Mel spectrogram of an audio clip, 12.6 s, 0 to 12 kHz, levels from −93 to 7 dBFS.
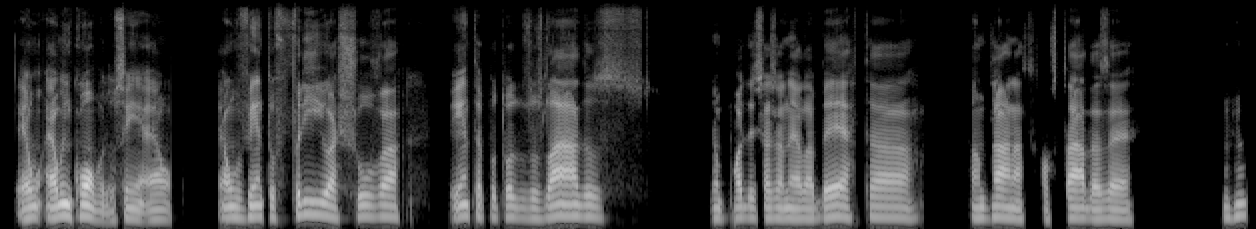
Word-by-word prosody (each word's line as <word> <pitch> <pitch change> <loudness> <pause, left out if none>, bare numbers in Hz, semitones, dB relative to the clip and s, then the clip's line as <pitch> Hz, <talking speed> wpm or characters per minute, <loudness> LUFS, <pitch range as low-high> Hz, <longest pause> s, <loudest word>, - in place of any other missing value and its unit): É - - +1
um 115 +1 +2
é 110 - +4
um 130 - +7
incômodo, 120 -10 +5
sim, 110 -3 -2
é 95 +1 -1
um 95 - -3 0.5
é - - -3
um 115 0 +1
vento 120 +2 0
frio 140 +4 0
a 115 - +2
chuva 125 +1 -1 0.5
entra 125 +1 0
por 120 0 -9
todos 110 -1 -4
os 105 -2 -6
lados 125 -2 +1 0.7
não 110 -1 -5
pode 115 +3 -3
deixar 110 0 -3
janela 105 -1 -1
aberta 120 +2 0 1.0
andar 110 +1 +1
nas 100 -2 -1
calçadas, 105 +1 +1
é, 100 -2 0 0.9
uhum. 120 +4 -5
115 Hz, 140 wpm, -24 LUFS, 105-125 Hz, 1.0 s, um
